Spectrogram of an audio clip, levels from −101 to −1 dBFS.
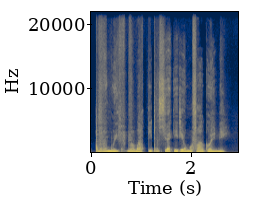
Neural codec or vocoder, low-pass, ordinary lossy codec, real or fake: codec, 44.1 kHz, 1.7 kbps, Pupu-Codec; none; none; fake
